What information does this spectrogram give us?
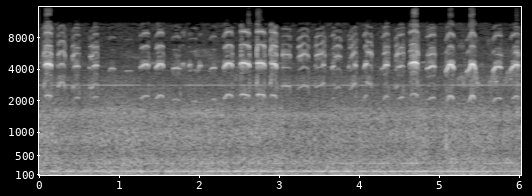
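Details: A killdeer at Leach Park, Bettendorf, Iowa, on 25 June 2014 at 8:43, gets mad and calls in agitated alarm: shrill, piercing dee-dee notes, several a second, over a low hum of distant traffic.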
